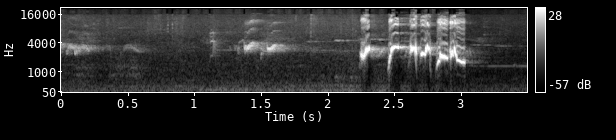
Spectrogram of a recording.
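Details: Red-whiskered bulbul song used for training caged birds or for trapping: after near-silence, a quick burst of about six bright, liquid, warbled notes in under a second, with faint softer notes earlier.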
